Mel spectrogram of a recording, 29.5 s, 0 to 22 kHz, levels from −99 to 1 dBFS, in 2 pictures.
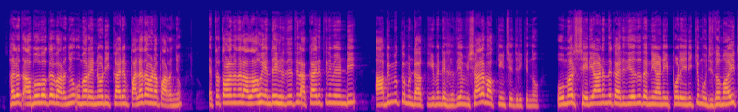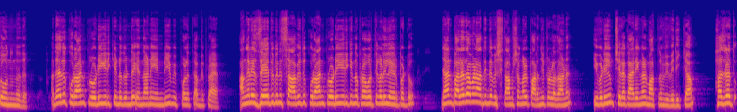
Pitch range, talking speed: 195-235 Hz, 110 wpm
